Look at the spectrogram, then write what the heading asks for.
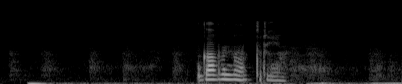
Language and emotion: Russian, neutral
